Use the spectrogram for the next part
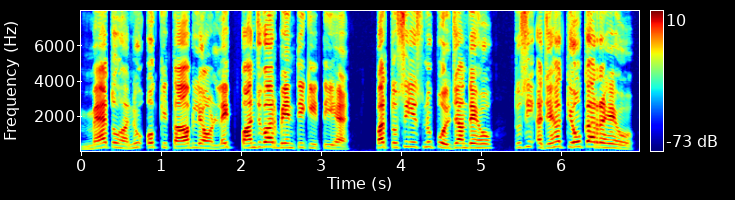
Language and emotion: Punjabi, angry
